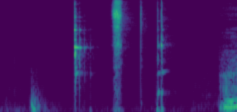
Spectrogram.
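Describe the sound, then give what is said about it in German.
A bottle of Wychwood King Goblin beer is opened, with a few short, sharp clinks and taps of glass and metal, including one bright, hissy burst, spaced irregularly and fairly quiet. “Gut, dann hast du jetzt Angst und wir machen dieses Bier auf. Hier kommt das Geröff vom Witchwood King Goblin.”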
